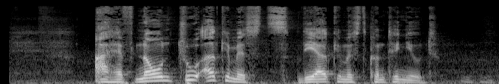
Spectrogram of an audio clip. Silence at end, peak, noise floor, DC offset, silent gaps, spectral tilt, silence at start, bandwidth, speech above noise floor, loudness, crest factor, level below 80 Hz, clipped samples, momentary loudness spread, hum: 0.05 s; 0 dBFS; -41 dBFS; under 0.1%; none; -4.5 dB/octave; 0.15 s; 16.5 kHz; 25 dB; -17 LUFS; 18 dB; -38 dBFS; under 0.1%; 9 LU; none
